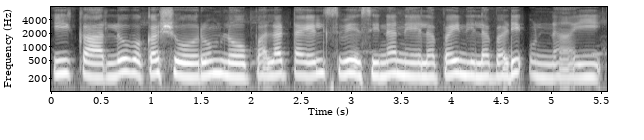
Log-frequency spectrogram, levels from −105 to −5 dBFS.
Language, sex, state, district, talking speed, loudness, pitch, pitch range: Telugu, female, Telangana, Hyderabad, 110 wpm, -13 LUFS, 225 Hz, 215-245 Hz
